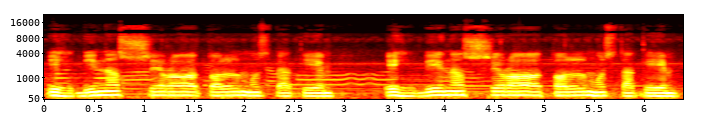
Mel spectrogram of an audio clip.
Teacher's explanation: Yang ketiga Khalat dari Hamzah, hanya di sini membaca dengan ismam, berarti Ihdinas Shiratal Mustaqim ihdinas siratal mustaqim, dimonyongkan mulutnya. Jadi yang namanya ismam itu dimonyongkan.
